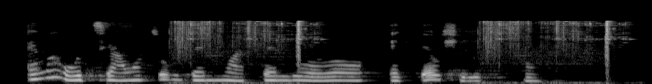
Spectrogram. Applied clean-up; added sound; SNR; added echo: classical method WPE with log-MMSE.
